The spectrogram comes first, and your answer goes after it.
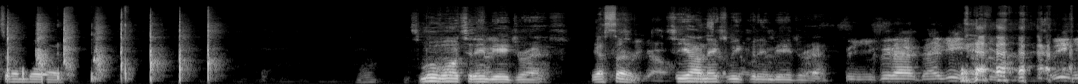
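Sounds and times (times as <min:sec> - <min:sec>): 
speech: 0:00.0 - 0:01.0, 0:04.1 - 0:10.7
hand clapping: 0:00.0 - 0:02.4
laughter: 0:09.6 - 0:10.7.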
